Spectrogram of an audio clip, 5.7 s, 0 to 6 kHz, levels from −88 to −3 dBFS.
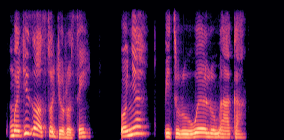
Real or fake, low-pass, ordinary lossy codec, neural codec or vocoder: real; 5.4 kHz; none; none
